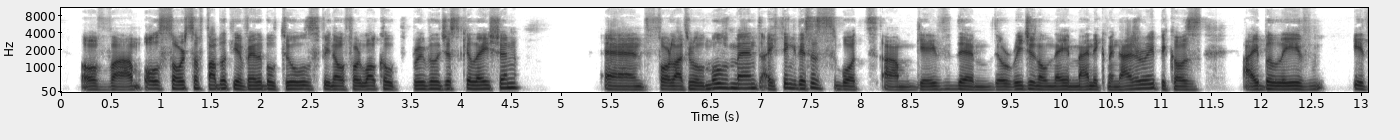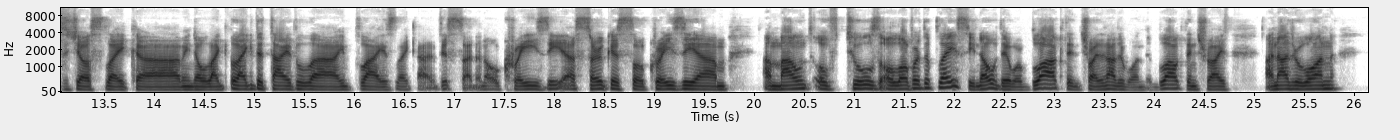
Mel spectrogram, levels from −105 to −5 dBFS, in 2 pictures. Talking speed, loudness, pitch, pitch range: 185 wpm, -20 LUFS, 130 Hz, 115-140 Hz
